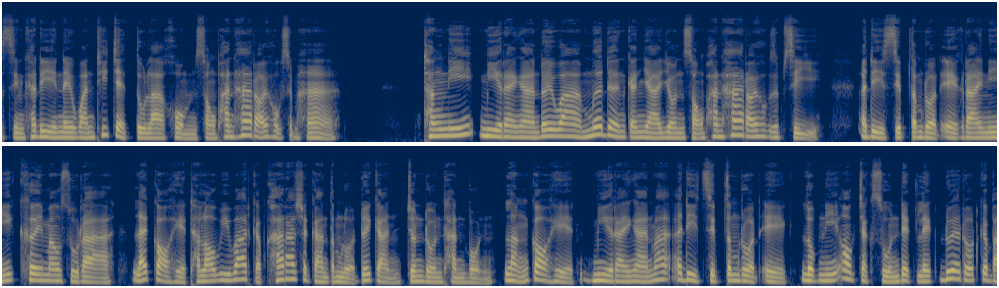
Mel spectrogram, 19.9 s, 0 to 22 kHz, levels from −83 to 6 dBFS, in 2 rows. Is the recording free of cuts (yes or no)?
no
